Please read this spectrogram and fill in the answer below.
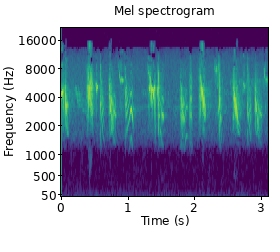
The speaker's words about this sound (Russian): Это воробей, причем полевой воробей.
